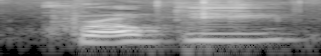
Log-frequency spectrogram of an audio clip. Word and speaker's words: croquis: unfamiliar with croquis um croaky is spelled c-r-o-q-u-i-s again c-r-o-q-u-i-s croaky is basically um a french term that it that means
